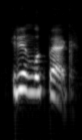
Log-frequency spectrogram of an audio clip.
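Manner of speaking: plain reading voice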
